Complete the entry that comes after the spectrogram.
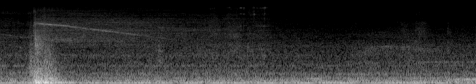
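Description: Keisei 3000 series electric train running, heard from inside the car: a steady low rumble of wheels on rail. About half a second in comes a loud knock, followed by a thin high whine gliding down in pitch over about a second.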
